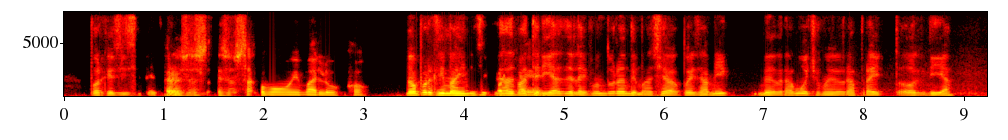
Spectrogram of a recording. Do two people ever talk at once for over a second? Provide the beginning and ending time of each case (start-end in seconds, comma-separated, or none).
none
